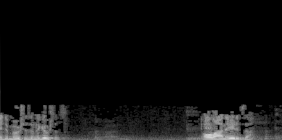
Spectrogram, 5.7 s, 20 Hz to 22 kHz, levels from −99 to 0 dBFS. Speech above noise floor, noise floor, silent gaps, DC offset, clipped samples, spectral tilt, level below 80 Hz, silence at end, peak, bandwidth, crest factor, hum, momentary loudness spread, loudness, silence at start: 38 dB; -63 dBFS; none; under 0.1%; under 0.1%; -11 dB/octave; -66 dBFS; 0.6 s; -8 dBFS; 5.8 kHz; 20 dB; none; 21 LU; -25 LUFS; 0 s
